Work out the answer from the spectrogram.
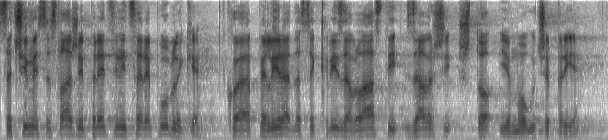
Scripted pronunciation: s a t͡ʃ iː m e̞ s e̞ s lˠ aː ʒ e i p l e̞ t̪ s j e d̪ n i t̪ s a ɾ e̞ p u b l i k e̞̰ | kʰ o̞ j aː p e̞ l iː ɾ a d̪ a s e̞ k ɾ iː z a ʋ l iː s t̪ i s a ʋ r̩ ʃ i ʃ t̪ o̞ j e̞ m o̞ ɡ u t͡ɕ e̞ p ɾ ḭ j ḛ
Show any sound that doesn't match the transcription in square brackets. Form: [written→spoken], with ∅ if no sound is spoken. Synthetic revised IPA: s a t͡ʃ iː m e̞ s e̞ s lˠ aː ʒ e i p [l→ɾ] e̞ t̪ s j e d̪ n i t̪ s a ɾ e̞ p u b l i k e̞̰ | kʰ o̞ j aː p e̞ l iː ɾ a d̪ a s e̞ k ɾ iː z a ʋ l [iː→aː] s t̪ i [s→z] a ʋ r̩ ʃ i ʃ t̪ o̞ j e̞ m o̞ ɡ u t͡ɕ e̞ p ɾ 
